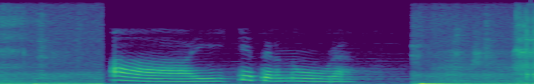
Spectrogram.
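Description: A cat meows in two drawn-out, wavering calls, fairly loud, with a short pause between them and background noise before and after.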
